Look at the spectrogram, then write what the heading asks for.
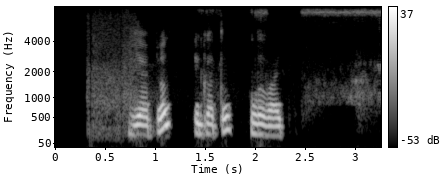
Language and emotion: Russian, positive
